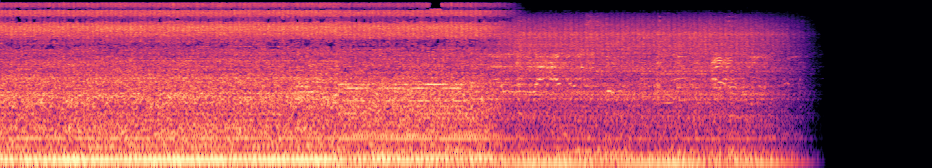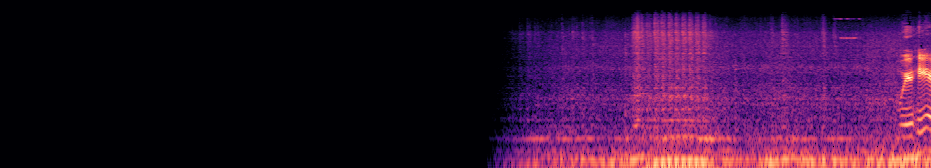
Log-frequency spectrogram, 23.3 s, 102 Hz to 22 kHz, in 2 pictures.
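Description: A Chevrolet Caprice with a T56 manual transmission, leaking and smoking transmission fluid, cruising on a highway: steady loud road and engine drone with strong low rumble, cutting to silence midway, then resuming with the same drone.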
